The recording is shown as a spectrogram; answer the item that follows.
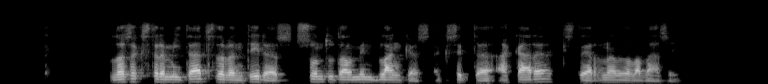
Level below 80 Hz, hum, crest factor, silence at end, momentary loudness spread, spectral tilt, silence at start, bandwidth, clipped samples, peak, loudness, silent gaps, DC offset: -68 dBFS; none; 20 dB; 0.9 s; 11 LU; -5.5 dB/octave; 1.1 s; 7.6 kHz; under 0.1%; -4 dBFS; -23 LUFS; none; under 0.1%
